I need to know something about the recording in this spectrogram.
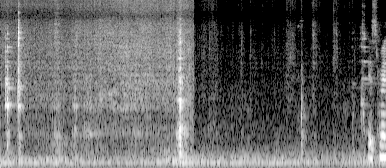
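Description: A metal spatula scrapes and knocks against a pan.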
